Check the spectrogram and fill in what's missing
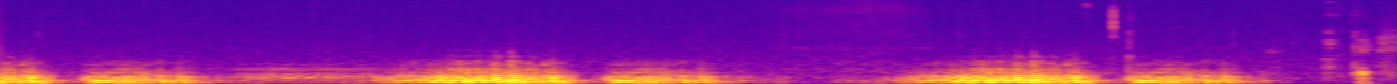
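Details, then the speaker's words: Pleural friction rub: coarse, grating, creaking noise rising and falling with each breath in and out as the lung rubs on expansion. "And this is how the pleural rub sounds."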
